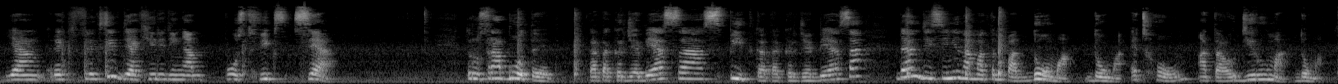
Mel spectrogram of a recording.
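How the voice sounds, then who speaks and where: A woman teaching a language lesson, patiently explaining grammar and slowly repeating example sentences. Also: fairly high pitch, lively intonation, darkish tone, slight background noise, low-quality recording.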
